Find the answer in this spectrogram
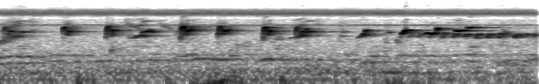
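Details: Black-crested bulbul singing persistently in an aviary: a fast series of bright, clipped chirps about three to four per second, ending in a slightly longer warbled flourish.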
